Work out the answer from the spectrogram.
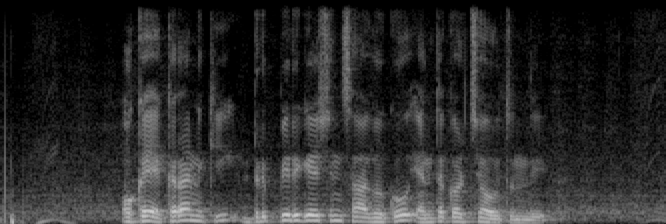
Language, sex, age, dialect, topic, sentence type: Telugu, male, 18-24, Utterandhra, agriculture, question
